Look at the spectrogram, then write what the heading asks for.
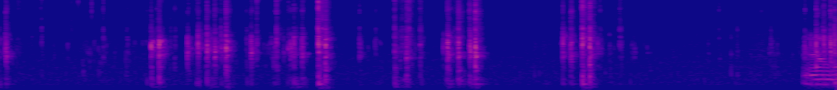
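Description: Quick clattering bursts of someone typing code on a computer keyboard, close and loud, the keystrokes coming in uneven clusters separated by short pauses.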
